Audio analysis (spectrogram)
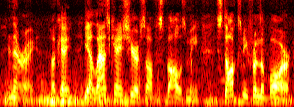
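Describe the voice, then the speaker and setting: A man's voice: fairly high pitch, a little fast, noisy background. A man ranting in an emotional phone livestream, heated and accusatory, rambling with many asides. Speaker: citizen activist livestreaming.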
